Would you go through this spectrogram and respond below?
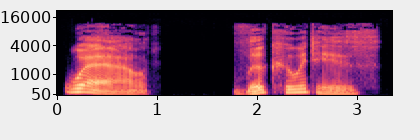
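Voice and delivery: slow, lazy sneer; Malfoy drawling at his enemies. A narrator's reading. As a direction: drawl it out, unimpressed. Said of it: "with his usual lazy drawl".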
